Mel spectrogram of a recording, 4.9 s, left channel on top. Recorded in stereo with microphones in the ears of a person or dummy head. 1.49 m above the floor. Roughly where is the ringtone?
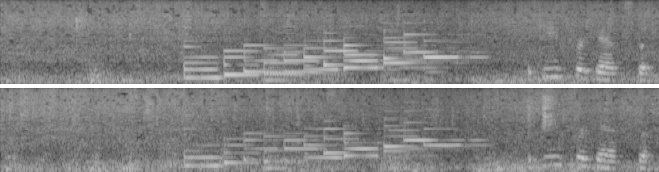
Left.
